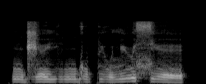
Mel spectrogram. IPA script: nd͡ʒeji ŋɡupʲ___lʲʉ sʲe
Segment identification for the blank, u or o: u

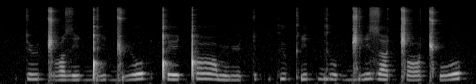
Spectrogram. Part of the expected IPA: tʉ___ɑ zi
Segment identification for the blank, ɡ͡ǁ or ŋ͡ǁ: ɡ͡ǁ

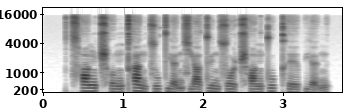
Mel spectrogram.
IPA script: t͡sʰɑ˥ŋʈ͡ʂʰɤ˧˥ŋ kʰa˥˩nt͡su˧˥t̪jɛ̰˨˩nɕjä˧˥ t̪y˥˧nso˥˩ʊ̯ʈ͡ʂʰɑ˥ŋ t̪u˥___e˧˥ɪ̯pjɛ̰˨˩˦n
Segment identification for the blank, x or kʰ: kʰ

